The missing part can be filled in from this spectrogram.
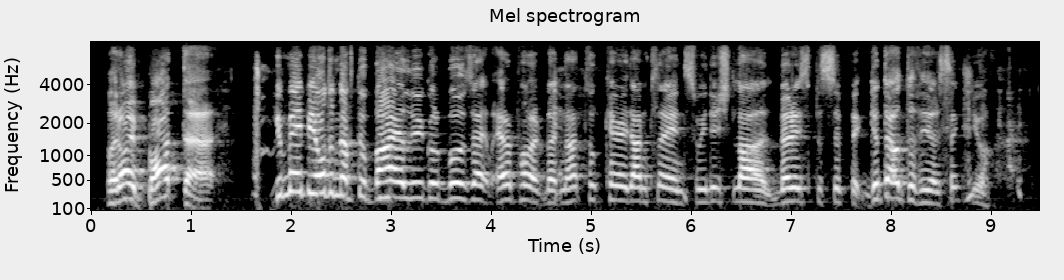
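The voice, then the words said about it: Put-on Swedish accent. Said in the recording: “that's how her voice sounded. ... You know, Swedish accent.”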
